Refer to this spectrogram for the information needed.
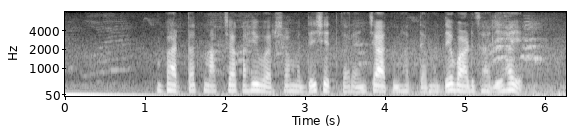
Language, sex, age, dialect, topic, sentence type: Marathi, male, 18-24, Northern Konkan, agriculture, statement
